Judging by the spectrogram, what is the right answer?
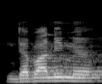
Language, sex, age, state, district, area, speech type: Maithili, male, 45-60, Bihar, Begusarai, rural, spontaneous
